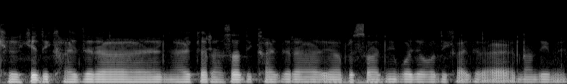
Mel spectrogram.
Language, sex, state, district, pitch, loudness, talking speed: Hindi, male, Bihar, West Champaran, 115 Hz, -21 LUFS, 230 wpm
